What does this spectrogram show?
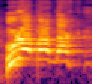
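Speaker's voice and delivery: sudden high, loud cry in tongues; fervent tongues outburst. Real, not acted. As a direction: burst out in ecstatic, forceful syllables. Bursts into tongues mid-preaching. (brado fervoroso em línguas)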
